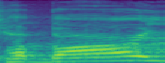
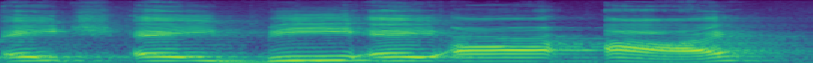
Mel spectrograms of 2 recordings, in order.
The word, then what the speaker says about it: habari: are spelled like this hibari the first word is h ABA RI hibari the second word is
